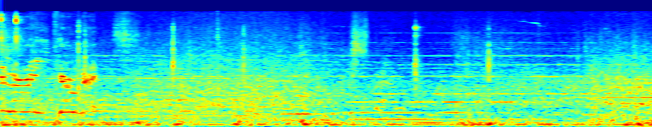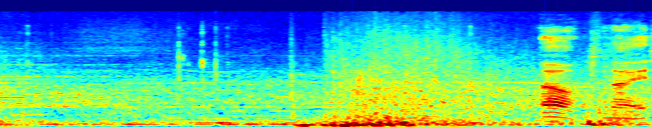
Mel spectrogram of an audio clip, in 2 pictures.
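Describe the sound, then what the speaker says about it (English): Artillery firing in a Warhammer fantasy strategy battle, distant booms and crackling blasts layered over a busy battlefield din, growing louder near the end while someone talks. "Oh, the artillery's going."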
